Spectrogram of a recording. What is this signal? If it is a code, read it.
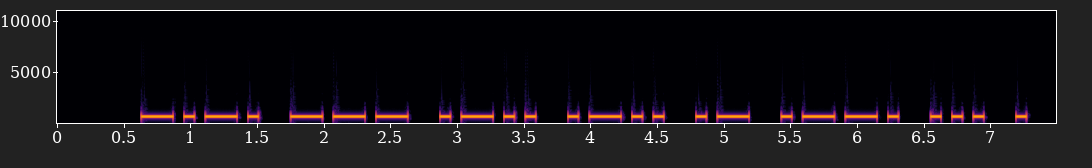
Morse code, heard as a keyed tone, about 15 wpm, 700 Hz. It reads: COLLAPSE
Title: Sets of 5 Words Encore - New Word Drill - 15wpm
